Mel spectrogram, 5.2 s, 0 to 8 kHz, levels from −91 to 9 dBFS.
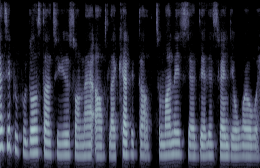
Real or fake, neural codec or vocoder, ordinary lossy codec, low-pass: fake; codec, 16 kHz, 4.8 kbps, FACodec; none; none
